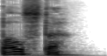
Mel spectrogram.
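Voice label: "bolster", British English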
